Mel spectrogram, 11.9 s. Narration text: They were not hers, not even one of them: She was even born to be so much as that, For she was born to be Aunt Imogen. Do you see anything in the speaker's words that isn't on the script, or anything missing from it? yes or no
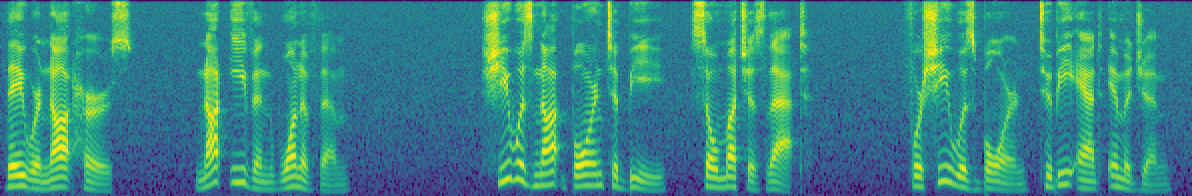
yes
